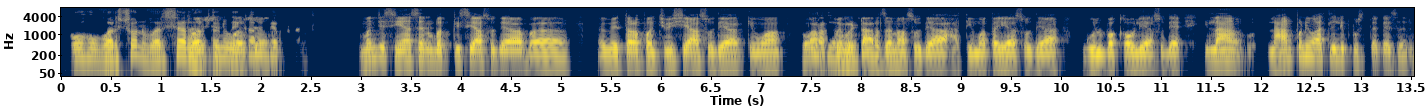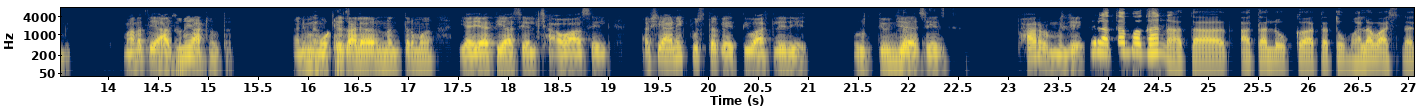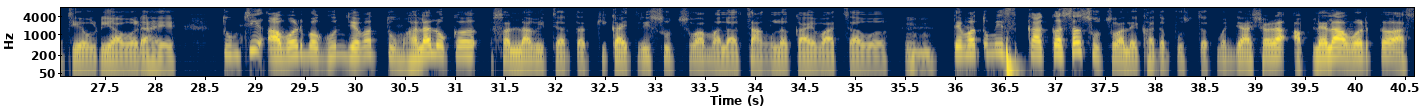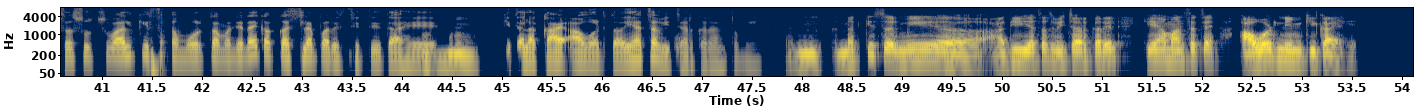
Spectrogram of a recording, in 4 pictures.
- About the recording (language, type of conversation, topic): Marathi, podcast, कोणती पुस्तकं किंवा गाणी आयुष्यभर आठवतात?
- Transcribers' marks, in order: tapping; other background noise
